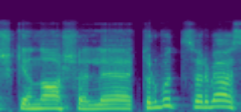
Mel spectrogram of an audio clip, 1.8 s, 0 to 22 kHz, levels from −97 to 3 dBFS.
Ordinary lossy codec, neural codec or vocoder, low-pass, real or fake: Opus, 24 kbps; none; 7.2 kHz; real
